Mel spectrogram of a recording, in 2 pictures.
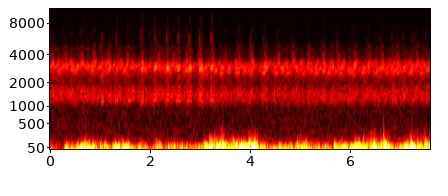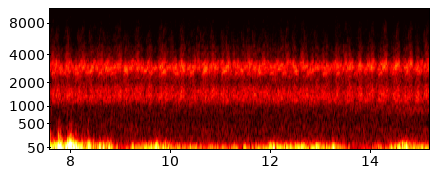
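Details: Frog chorus on a summer night: a dense, steady trilling of many overlapping callers in two bright bands, pulsing rapidly throughout, over low irregular rumbling thumps.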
